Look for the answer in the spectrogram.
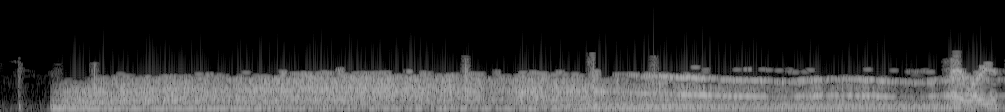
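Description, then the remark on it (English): A siren wails with slow, gliding pitch over a loud, steady low engine drone that starts abruptly and continues without a break. “But why the siren?”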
